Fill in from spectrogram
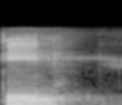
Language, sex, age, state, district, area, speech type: Maithili, male, 45-60, Bihar, Madhepura, rural, read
